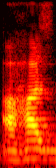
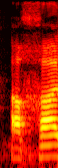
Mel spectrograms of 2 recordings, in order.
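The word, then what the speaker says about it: אחז: साउन आता है तो यहां पर हम अहाज नहीं अखा बोलना पड़ता है तो यता से अखा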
